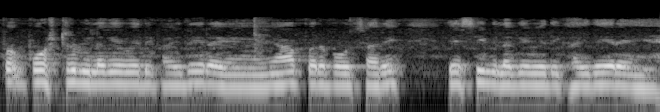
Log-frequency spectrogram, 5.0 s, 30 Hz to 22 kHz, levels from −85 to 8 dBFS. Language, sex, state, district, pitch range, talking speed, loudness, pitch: Hindi, male, Haryana, Charkhi Dadri, 145-160 Hz, 255 wpm, -14 LUFS, 150 Hz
